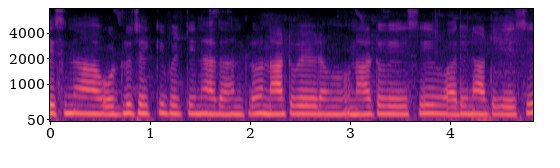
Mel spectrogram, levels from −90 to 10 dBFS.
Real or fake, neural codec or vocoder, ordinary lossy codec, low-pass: real; none; none; none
